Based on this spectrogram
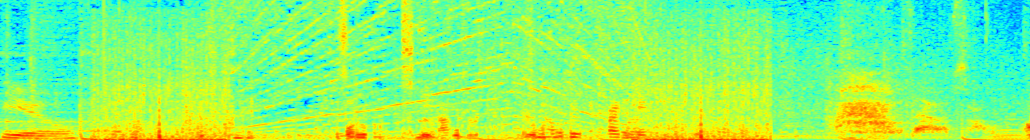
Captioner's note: tape reversing squiggles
